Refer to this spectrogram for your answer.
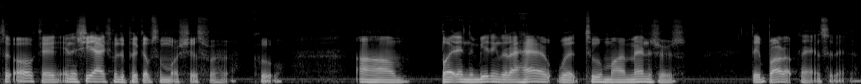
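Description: A man with an American accent, medium pitch, fairly even intonation and a very fast pace. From Orlando, Florida. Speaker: podcast co-host, medical field worker. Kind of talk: casual chat.

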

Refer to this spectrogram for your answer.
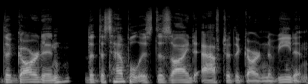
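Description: On a very clean recording with a silent background and a dry, close sound with no echo, a man speaks fairly quickly in an unremarkable speaking voice, his fairly low pitch showing ordinary variation. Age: 20s. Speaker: church ministry worker. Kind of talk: casual chat. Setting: church room studio.

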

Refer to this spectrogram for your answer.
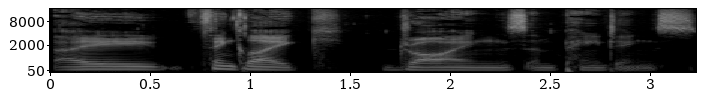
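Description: A man with a Swedish accent, on a very clean recording with a silent background and a dry, close sound with no echo. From Sweden. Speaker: podcast host. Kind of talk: casual chat.

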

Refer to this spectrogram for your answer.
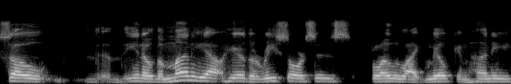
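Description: A dark, mellow tone moves at a fairly slow pace with fairly even intonation. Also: man, fairly high pitch for a man. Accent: Southern US. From US South, Greenville, South Carolina. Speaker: pastor. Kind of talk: interview.

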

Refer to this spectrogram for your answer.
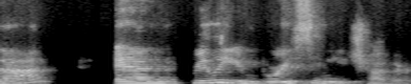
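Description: Using a normal speaking voice, a woman talks at a fairly high pitch and a moderate pace. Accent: Canadian. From Toronto, Canada. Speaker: lawyer and law firm founder. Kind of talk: casual interview.

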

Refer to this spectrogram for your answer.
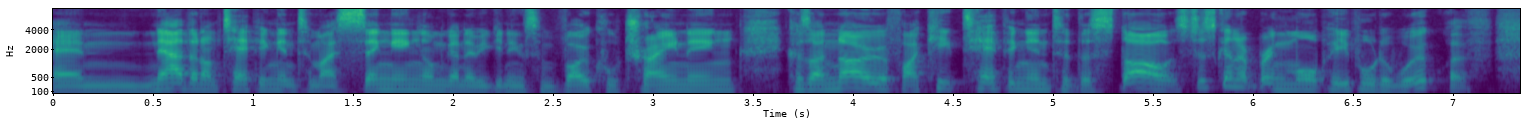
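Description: Rattling along at a very fast pace with hardly any pauses, a man speaks with a New Zealand accent at a fairly high pitch with ordinary pitch variation. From New Zealand, Christchurch. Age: 30s. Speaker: hip-hop artist. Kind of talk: casual chat. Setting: studio.

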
